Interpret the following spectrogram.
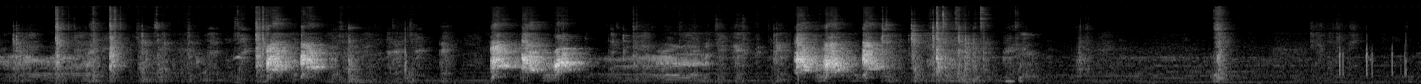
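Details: Caged male Norfolk Terrier barking as he attempts to leap over his cage: rough barks in bursts roughly every two to three seconds, with scuffling and clattering between them and quieter knocks near the end.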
